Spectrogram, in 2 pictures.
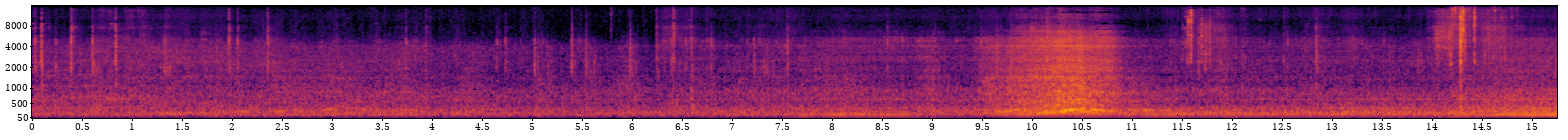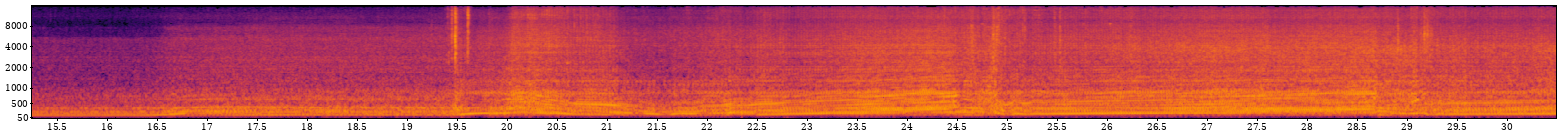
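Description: Mercury Capri RS 5.0's V8 engine heard from inside the car. It idles low and steady, blips once briefly about a third of the way in, then from a little past halfway runs louder with the revs rising and falling several times.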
